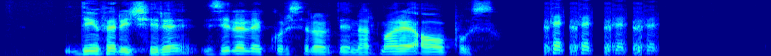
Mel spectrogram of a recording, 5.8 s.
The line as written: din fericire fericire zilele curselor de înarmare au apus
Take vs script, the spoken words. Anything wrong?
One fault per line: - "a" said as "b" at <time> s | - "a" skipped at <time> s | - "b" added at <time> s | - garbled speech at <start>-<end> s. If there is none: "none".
- "fericire" skipped at 1.5 s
